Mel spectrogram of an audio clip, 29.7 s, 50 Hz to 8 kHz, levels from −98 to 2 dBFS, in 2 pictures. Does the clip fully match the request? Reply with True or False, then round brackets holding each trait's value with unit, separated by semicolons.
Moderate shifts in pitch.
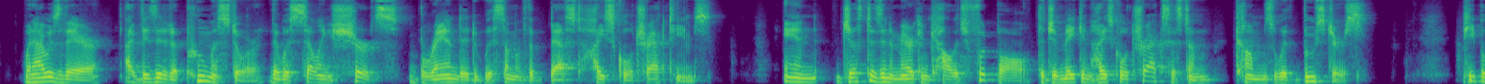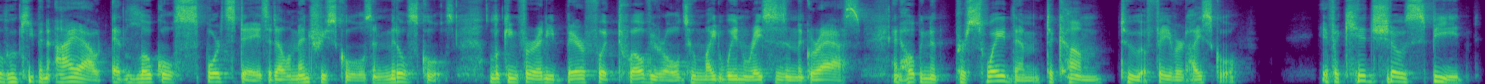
True (4.9 semitones)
